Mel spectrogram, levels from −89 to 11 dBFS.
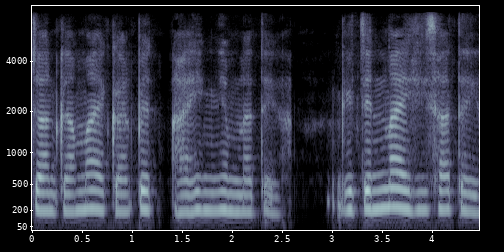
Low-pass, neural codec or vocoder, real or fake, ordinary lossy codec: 7.2 kHz; codec, 16 kHz, 4.8 kbps, FACodec; fake; AAC, 48 kbps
